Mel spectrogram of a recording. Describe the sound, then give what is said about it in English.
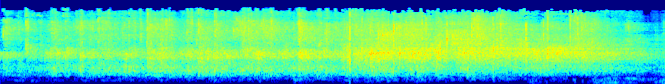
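A crowd applauds as Jack, a dog, comes up on stage, a dense, steady wash of many hands clapping that swells slightly toward the middle and continues for several seconds before easing off. “So Jack, if you could come on up, please give him a round of applause, folks.”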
